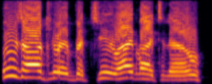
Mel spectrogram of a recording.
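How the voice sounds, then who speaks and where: A man's voice: sits high, animated, measured pace, fairly bright tone, smooth, no room sound, voice pushed up, poor audio. A man reading aloud and voicing quarrelsome brutish trolls in a storybook. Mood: squabbling.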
